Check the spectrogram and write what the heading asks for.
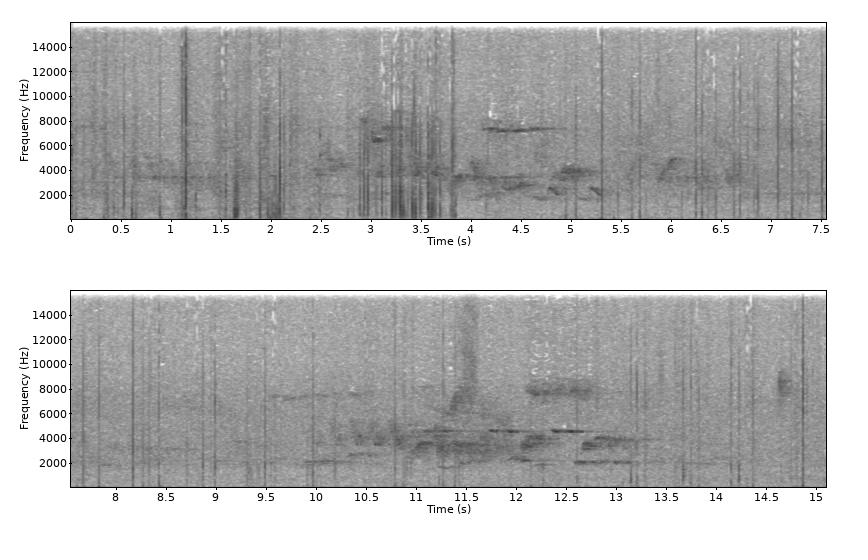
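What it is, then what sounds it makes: Faux leather makeup bag. A medium-sized pink glossy faux leather (synthetic) zippered makeup pouch, filled with contents, is held in both hands outdoors and tapped and scratched with long dark-painted nails while being turned around. Many quick, dull taps with a brief rougher scratching burst early on sit over a low ambient rumble, with faint high chirps in the background.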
